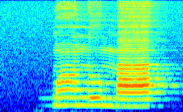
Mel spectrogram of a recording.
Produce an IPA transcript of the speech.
ɡ͡b ɔ̃˦ n o˦ m a˧

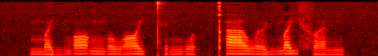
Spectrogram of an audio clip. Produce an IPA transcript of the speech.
m ɐ˨˩ j ŋ ɔː˧ ŋ o˨ w ɔː˧ j t̪ʰ ɪ˨˧ ŋ w ʊ˨˥ k̚ pʰ aː˥ w ɵ˨˥ ɥ m ɐ˥ j f ɐ˨ n

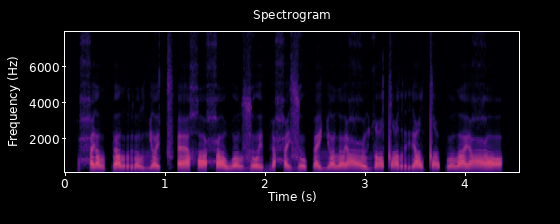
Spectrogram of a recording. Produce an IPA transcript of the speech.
ħ i lˠ p e lˠ r u lˠ ʎ ɒ ɪ̯ t͡sʼ æ χ ɒ ħ ɒ w o lˠ z o ɪ̯ b i ħ i z o p æ ʎ ɒ l ɒ ɪ̯ ʕ u ʎ u tˤ e r i lˠ tˤ æ p u lˠ æ ɪ̯ ʕ ɒ

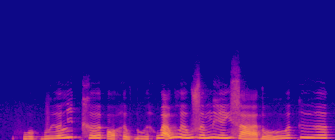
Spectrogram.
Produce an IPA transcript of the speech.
h w o˨˩ k̚ v ɨ˨˦ ə̯ l i˦˥ t̚ x əː˨˦ ʔ ɔ˧˩ h ə̰˧˨ w ɗ ṳ˨˩ ə̯ h w a̰˧˥ w l ə˨˦ w z ə˨˦ n ɣ e˨˦ j z aː˧˩ ɗ o˧˩ ɣ u˨˦ ə̯ k ɨ˧ ə̯

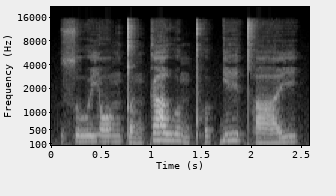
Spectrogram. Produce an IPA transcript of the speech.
s uː˨˧ j ɔː˧ ŋ t̪ ɐ˨˩ ŋ k aː˥ w ʊ˨˩ ŋ pʰ ʊ˨ k̚ j iː˥ t̪ʰ aː˨˥ j

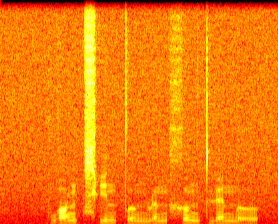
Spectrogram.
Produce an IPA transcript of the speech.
k w ɑ˨˦ ŋ t͡ɕʰ i˥˨ n t̪ ɤ˨˩ ŋ ɻ ə˨˦ n x ɤ˥˨ ŋ t̪ ɥ ɛ˨˦ n̪ ɤ˨˩

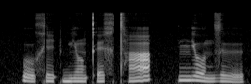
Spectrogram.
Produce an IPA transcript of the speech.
ṵ x ɾ i ʔ bʲ õ kʼ e x tʰ ã | nʲ o n z ɨ

